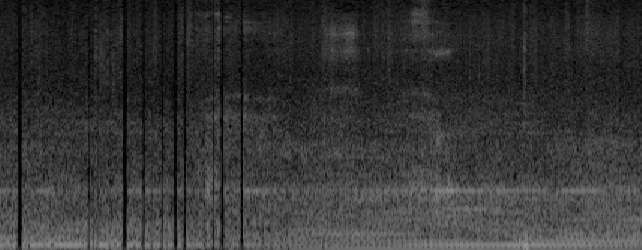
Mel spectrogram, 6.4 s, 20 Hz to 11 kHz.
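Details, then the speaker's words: Diesel, unrun for a while, in forward gear at 1500 rpm, oil pressure just over 50, water temperature coming up, alternator charging: after some handling noise, a steady deep drone with no knock or miss. Normal running at 1500 rpm. "The oil pressure is up to a little bit over 50. I'm running at 1500 RPM, and the water temperature is coming up."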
